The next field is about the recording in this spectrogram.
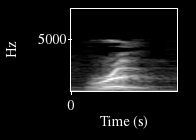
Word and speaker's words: Rieu: In conclusion, Dr. R.V. Rue, and it's spelled R-I-E-U.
